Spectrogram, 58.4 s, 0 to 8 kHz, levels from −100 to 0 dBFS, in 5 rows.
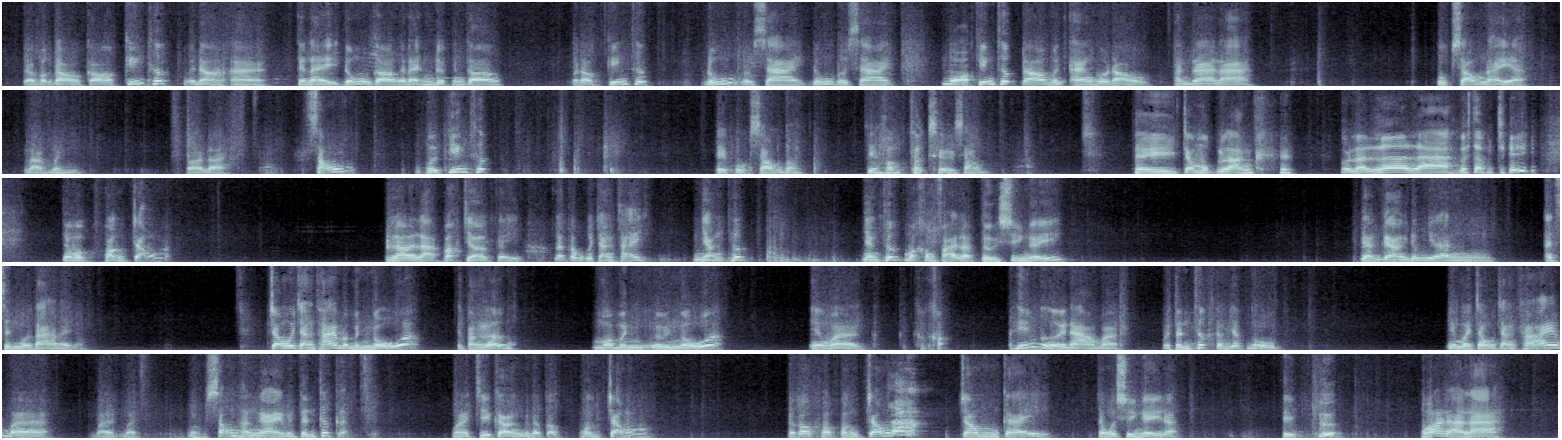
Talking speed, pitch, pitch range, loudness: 185 wpm, 150 Hz, 125-180 Hz, -22 LUFS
